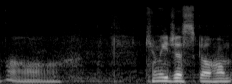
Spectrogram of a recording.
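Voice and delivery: put-on soft, whiny child begging to leave; whiny kid plea. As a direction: whine it like a tired kid. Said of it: "first service said that too".

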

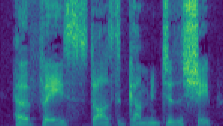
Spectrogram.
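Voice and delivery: plain reading voice

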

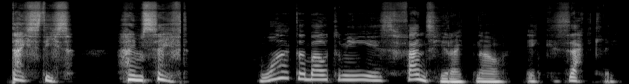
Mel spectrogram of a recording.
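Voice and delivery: high, pleading girl playing injured; a young woman faking helplessness, high and breathy with need; pitiful young woman. Amelia's voice in the story.

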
